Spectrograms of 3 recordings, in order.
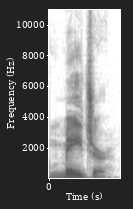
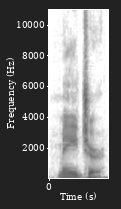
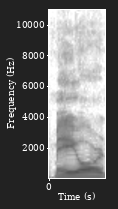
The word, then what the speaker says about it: major: own pronunciation of this it's may like the month of may march april may and jur like the woman's name geraldine okay or gerund okay so major major so can play a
